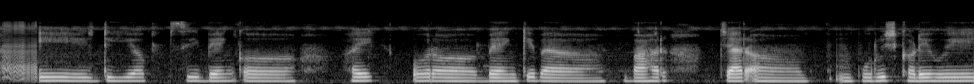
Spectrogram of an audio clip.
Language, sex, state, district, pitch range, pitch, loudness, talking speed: Hindi, female, Chhattisgarh, Kabirdham, 155-170 Hz, 160 Hz, -19 LUFS, 105 wpm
